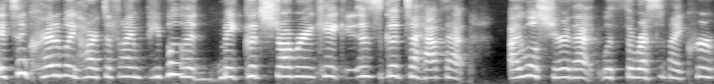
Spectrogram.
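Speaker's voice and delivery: choked-up, high, tearful voice on the verge of tears. Thanking the enchanter for the strawberry cake, sounding tearful. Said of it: "Are you crying?".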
